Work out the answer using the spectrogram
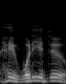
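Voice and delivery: mock condescending, patronizing tone. Retelling what someone asked a stay-at-home mom: imitating a condescending tone. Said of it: "condescendingly said to this one stay-at-home mom".

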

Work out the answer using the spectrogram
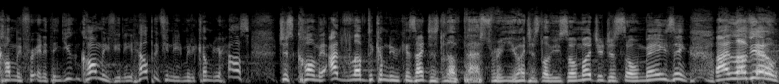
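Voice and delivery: low, gushing, fawning, doting preacher voice. Speaker describing church figures, imitating a doting pastor. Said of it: "He's like".

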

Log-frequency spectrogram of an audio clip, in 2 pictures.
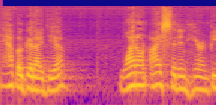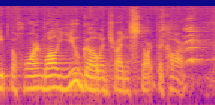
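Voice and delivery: very gentle, mild, soft voice. Retelling how a lady spoke to an angry driver: imitating a very gentle voice. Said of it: "says very gently to him".

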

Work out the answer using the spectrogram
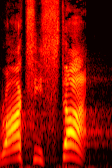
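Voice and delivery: very loud, firm and stern. A parent retells calling out to their four-year-old near traffic, retelling a stern command. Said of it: "And I said it very sternly".

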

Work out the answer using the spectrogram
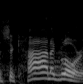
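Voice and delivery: put-on Southern preacher accent in pulpit style. Teaching a Bible lesson, saying a phrase in a Southern preacher voice. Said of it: "you got to say that like a Southern preacher".

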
